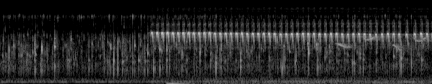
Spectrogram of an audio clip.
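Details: Female bar-winged prinia giving a long ngetir call, played with gurgling water for training songbirds: after a second and a half of water sounds, a sustained high rapid trill of even pulses runs to the end.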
